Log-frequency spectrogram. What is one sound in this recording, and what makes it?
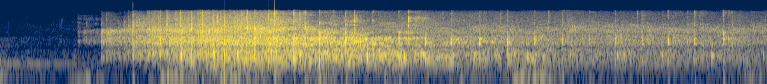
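An audience applauds warmly, then the clapping slowly thins out.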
